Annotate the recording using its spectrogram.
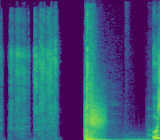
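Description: Quick scratchy marker strokes on paper as lettering is drawn, stopping under a second in. About a second in comes a single loud hit with a deep low boom, fading over about half a second.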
